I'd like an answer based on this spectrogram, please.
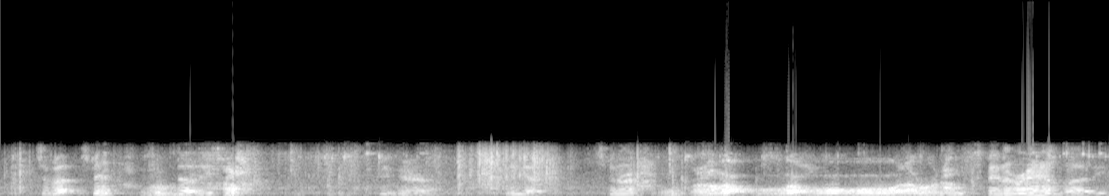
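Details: Two pet dogs doing tricks and 'talking' on cue. Repeated wavering yowls and whines, with a long sustained moaning howl midway and a final rising yodel-like call. An owner's voice speaks between the sounds.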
